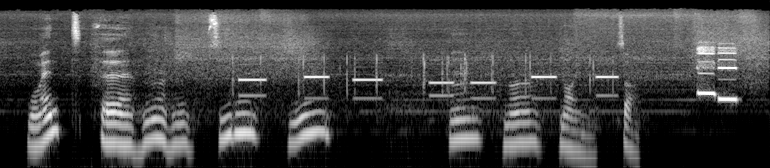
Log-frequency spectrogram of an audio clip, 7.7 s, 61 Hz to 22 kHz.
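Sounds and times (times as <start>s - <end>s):
speech: 0.3s - 3.4s, 4.5s - 6.5s
synthetic mobile phone ringtone with two melodic notes and a beep: 2.3s - 6.2s, 7.0s - 7.4s.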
